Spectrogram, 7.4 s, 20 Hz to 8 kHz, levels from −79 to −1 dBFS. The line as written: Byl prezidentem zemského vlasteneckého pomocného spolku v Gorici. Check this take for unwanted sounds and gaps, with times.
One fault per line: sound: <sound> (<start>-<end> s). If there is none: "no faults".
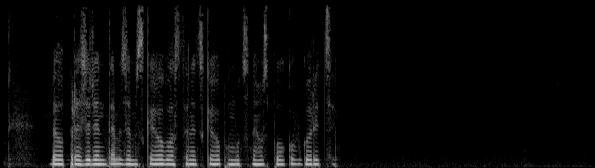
no faults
